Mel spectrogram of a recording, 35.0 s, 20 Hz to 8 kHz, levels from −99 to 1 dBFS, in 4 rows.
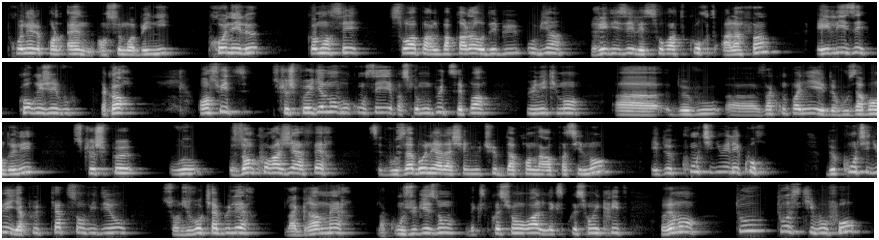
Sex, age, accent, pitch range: male, 30-49, French, 190-235 Hz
